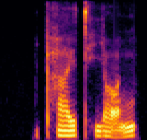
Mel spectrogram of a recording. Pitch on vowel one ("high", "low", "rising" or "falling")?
rising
